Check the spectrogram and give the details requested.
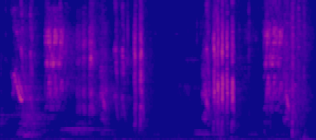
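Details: Three quick bursts of rapid, high, twittering chirps from house sparrows, separated by short pauses.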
